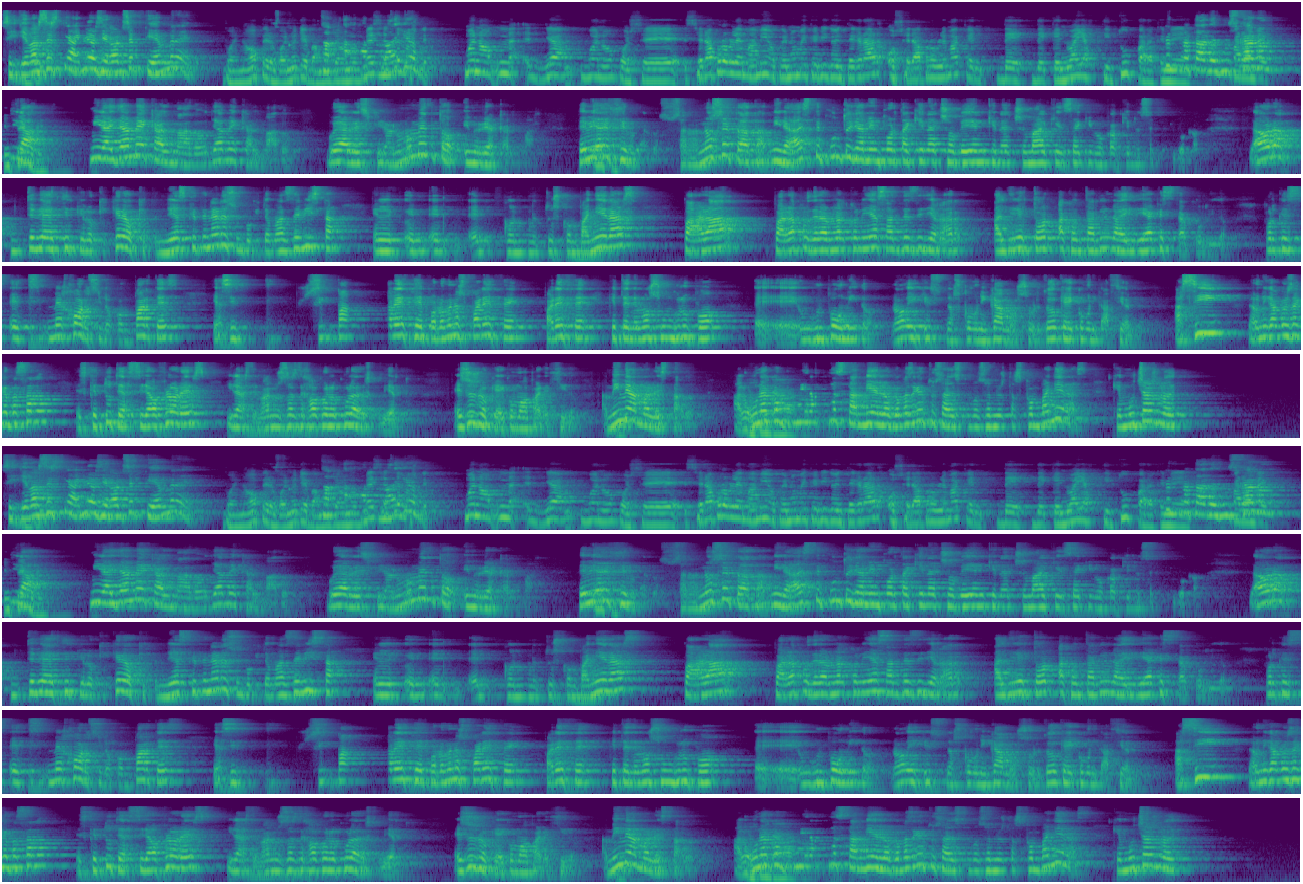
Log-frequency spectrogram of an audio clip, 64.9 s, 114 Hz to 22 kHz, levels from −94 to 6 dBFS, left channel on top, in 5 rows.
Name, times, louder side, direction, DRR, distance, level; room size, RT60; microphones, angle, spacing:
voice 1, 0.0-1.9 3.2-4.2 11.6-12.7 13.1-13.4 13.9-15.9 16.2-18.3 18.8-24.5 25.5-32.5 32.8-35.6 35.9-38.2 38.6-40.7 41.1-41.7 42.0-42.4 42.8-46.2 46.5-50.3 50.7-56.0 56.5-57.7 58.0-58.9 59.3-62.8 63.1-63.7, left 3 dB, 55° left, 1.1 m, -24 dB
voice 2, 2.2-4.1 4.6-11.9 12.3-12.7 13.0-13.4 18.9-19.0 59.4-59.9, left 2 dB, 20° left, 0.4 m, -28 dB
20.0 x 8.2 x 6.6 m
head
